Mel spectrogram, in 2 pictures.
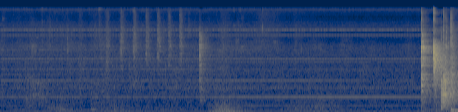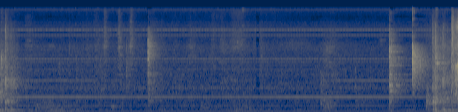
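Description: Pool balls and cue clicking on a pool table over a faint steady hum. There is a low thud about four seconds in, a sharp click with a brief ringing decay about halfway through, and a few quick clicks near the end.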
